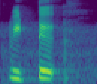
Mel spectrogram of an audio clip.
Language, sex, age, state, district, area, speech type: Tamil, female, 30-45, Tamil Nadu, Krishnagiri, rural, read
